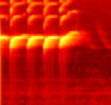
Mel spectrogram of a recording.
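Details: Brief canary mating song phrase: four loud, clear rising whistled notes in quick succession, then silence.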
